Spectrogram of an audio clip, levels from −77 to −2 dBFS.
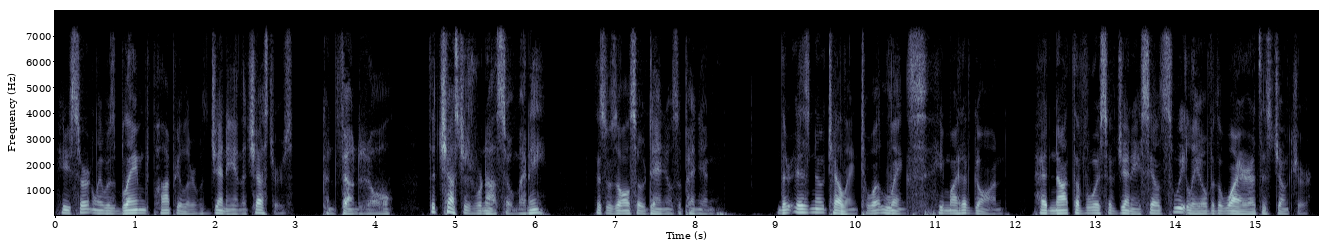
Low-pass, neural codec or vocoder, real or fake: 7.2 kHz; none; real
